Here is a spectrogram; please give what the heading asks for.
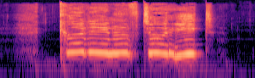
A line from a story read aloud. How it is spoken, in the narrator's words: shrieked the gingerbread man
